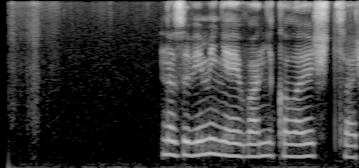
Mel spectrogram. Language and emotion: Russian, neutral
